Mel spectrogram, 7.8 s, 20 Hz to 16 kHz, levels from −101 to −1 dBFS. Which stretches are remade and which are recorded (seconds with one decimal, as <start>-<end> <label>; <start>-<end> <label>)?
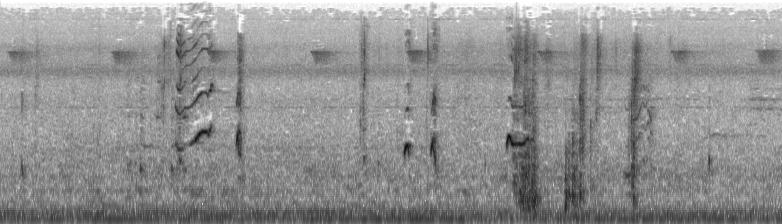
0.0-5.6 recorded; 5.6-6.2 remade; 6.2-7.8 recorded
